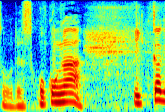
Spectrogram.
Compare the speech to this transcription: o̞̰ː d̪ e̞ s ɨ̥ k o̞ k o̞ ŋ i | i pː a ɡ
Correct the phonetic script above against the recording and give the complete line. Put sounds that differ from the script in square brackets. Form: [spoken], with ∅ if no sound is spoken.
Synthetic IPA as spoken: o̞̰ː d̪ e̞ s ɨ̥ k o̞ k o̞ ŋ [a] | i [kː] a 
